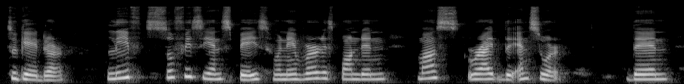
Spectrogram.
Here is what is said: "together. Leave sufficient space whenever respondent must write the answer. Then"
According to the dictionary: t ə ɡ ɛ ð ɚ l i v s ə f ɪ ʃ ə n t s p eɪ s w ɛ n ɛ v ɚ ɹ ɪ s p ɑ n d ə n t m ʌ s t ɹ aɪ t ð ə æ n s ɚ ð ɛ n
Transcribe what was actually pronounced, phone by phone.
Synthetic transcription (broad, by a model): t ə ɡ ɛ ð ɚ l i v s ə f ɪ s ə n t s p eɪ s w ɛ n ɛ v ɚ ɹ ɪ s p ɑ n d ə n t m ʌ s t ɹ aɪ t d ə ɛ n s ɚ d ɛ n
